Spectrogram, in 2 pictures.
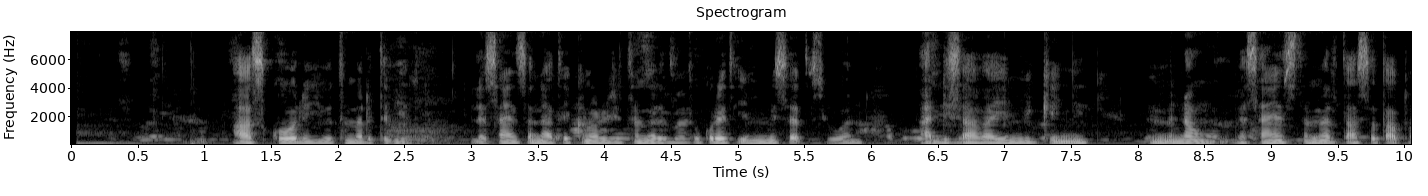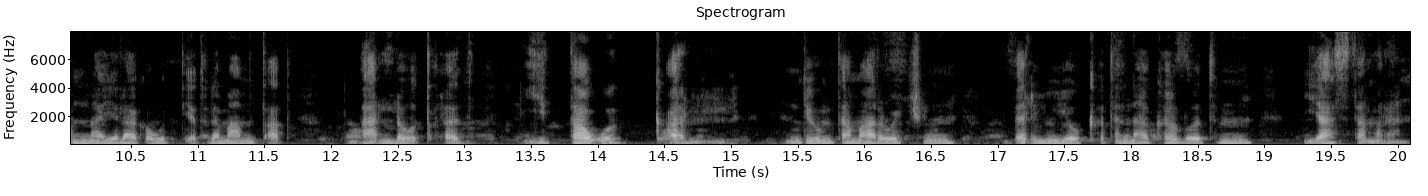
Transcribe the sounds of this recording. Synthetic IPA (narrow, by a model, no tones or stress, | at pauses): ʔaskʰo̞lɨjːut̪ʰɨmhɨɾt̪be̞t̪ | ləsajɪnsɨnːat̪ʰe̞kno̞lo̞d͡ʒit̪ʰɨmhɨɾt̪ːʰɨkɾət̪jɛmːisət̪ʼsiho̞nad̪ːisa̰βajɛmːiɡːə̰ɲː | nəwbəsajɪnst̪ʰɨmhɨɾt̪ast̪ʰət̪ʼa̰t̪ʼunːajɛlakʼəwʊt̪ʼːḛt̪ləmamt̪ʼa̰t̪ | balːəwt̪ʼɨɾə̰t̪ | jɪt̪ʰːawːɔkʼal | ʔɨnd̪ihumt̪ʰəmaɾiwo̞t͡ʃːɪn | bəlɨjːujɛwkʼːət̪ɨnːakʰəβlo̞t̪ʰɨm | jast̪ʰəmɾan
